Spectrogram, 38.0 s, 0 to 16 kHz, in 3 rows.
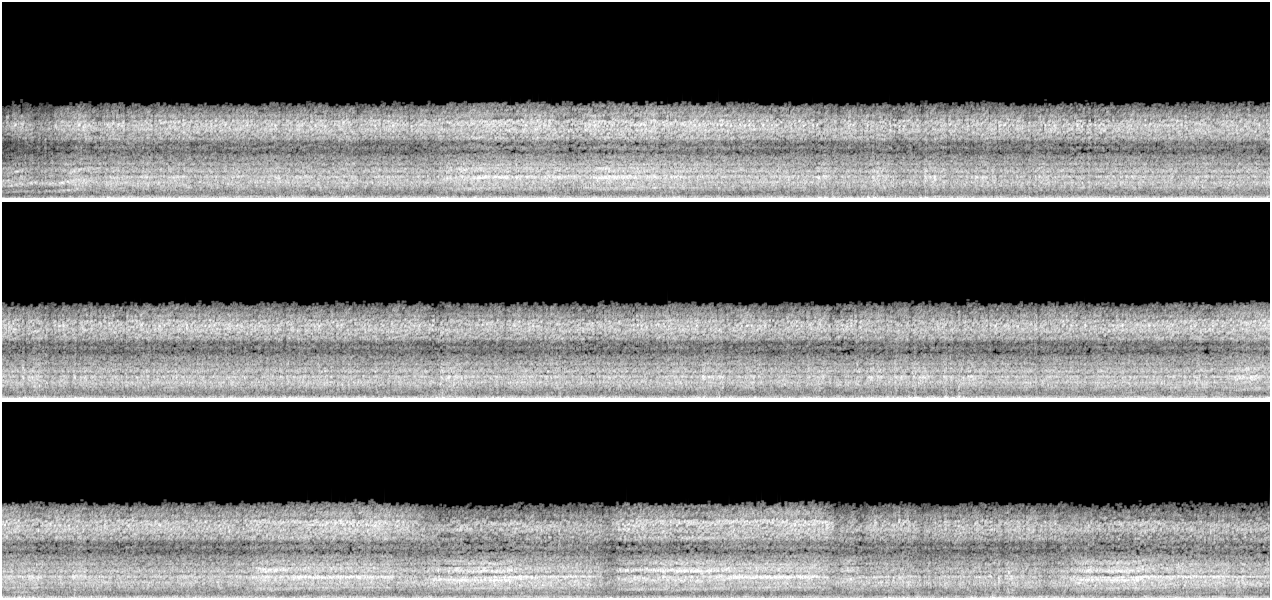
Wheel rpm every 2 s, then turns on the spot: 180, 230, 230, 230, 230, 230, 230, 230, 230, 230, 230, 240, 230, 230, 230, 220, 220, 230, 230.
none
